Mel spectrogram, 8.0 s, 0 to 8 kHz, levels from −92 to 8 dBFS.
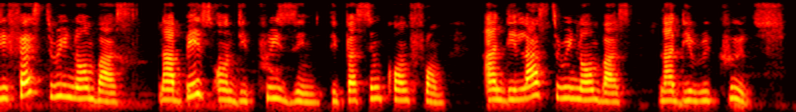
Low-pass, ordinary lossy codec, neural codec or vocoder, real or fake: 7.2 kHz; none; vocoder, 22.05 kHz, 80 mel bands, Vocos; fake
